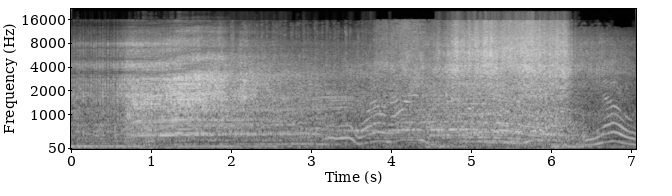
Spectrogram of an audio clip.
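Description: Drag race cars launch hard off the line at a Saturday nationals event, engines roaring loud and sustained with rising and falling revs, while an announcer talks over the noise.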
